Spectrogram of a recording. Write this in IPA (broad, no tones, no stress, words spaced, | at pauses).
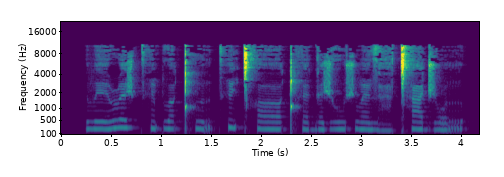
βeɹɛʒ tʰẽpðʌǃʰɯrtʰẽ ǀʰʌːǃʰɛ ɡɛʒɣuʃβɛ̃ za̤ ǀʰad͡ʒor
